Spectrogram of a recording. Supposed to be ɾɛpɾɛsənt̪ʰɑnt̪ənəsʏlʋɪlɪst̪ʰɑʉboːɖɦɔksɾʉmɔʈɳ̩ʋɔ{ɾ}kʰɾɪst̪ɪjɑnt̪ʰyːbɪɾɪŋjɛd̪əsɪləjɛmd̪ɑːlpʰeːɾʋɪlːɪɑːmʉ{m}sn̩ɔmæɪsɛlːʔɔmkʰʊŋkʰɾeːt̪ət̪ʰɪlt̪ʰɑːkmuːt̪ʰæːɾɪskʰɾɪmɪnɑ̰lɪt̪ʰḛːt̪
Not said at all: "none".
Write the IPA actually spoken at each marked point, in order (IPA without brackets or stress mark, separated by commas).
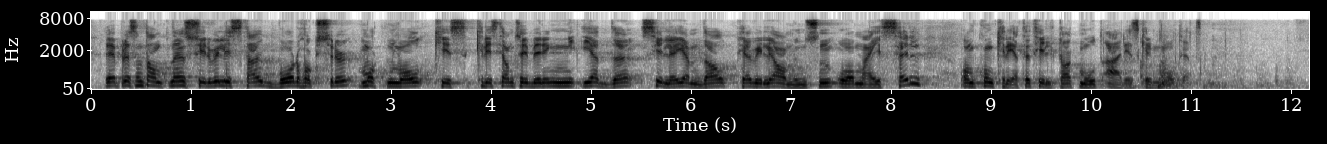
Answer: l, n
